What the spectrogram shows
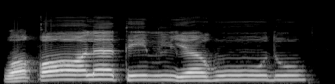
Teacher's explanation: واو کو پڑھتے وقت ہونٹوں کو گول کرنا ہے۔ نقطوں والا قاف ہے، اس کو موٹا کرنا ہے۔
